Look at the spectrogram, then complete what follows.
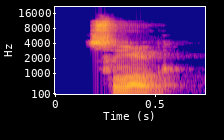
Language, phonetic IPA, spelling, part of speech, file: Russian, [sɫok], слог, noun, Ru-слог.ogg
- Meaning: 1. syllable 2. style, manner of writing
